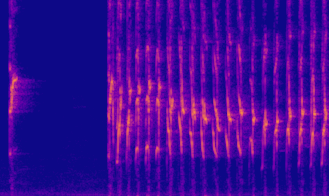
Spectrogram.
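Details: Lovebird, a recording offered as a lure for young birds: one sharp chirp, a short pause, then a fast, steady chatter of shrill ticking notes, about six per second.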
